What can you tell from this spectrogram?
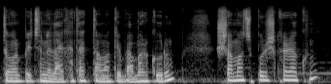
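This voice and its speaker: Sharp-tongued mocking young woman, as a narrator puts her on. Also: mid-range voice, fast talker, soft background music, voice pushed down, close to an everyday voice. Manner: teasing, mocking.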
